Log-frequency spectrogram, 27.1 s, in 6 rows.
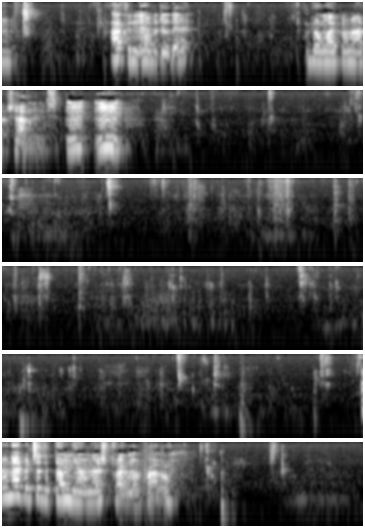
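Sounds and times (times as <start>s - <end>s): person chewing corn: 0.2s - 1.4s, 2.5s - 3.8s, 6.2s - 22.5s, 25.0s - 26.8s.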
